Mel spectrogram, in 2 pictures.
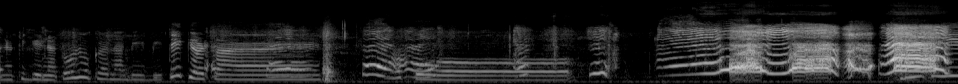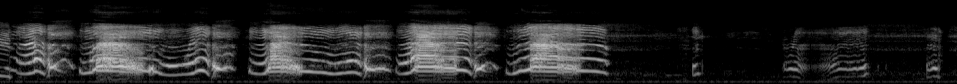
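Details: Baby crying while being soothed and held: rhythmic bursts of loud, high-pitched crying with whimpers between, in a small room.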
